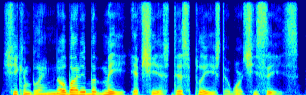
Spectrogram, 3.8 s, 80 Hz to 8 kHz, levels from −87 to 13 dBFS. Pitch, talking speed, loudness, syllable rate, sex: 120 Hz, 220 wpm, -19 LUFS, 5.2 syllables/s, male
